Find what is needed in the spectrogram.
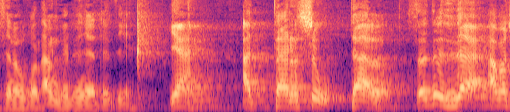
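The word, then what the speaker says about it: الدرس: Contohnya, contohnya addarsu. Ah, addarsu ah. Addarsu. Adarsu bukan aldarsu, Pak. Ya, ini memang harus dicermati jangan sampai membacanya aldarsu.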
